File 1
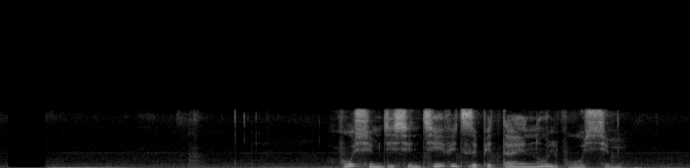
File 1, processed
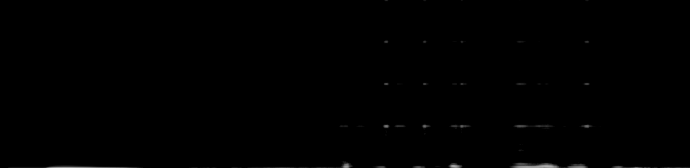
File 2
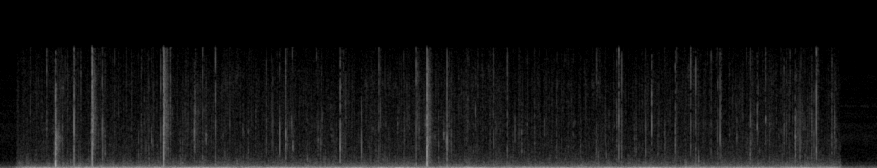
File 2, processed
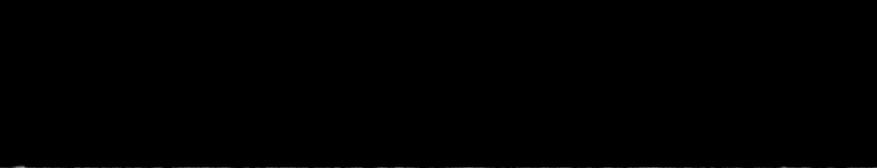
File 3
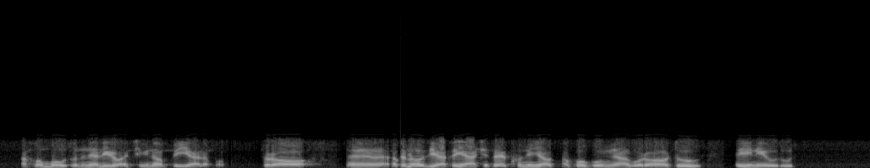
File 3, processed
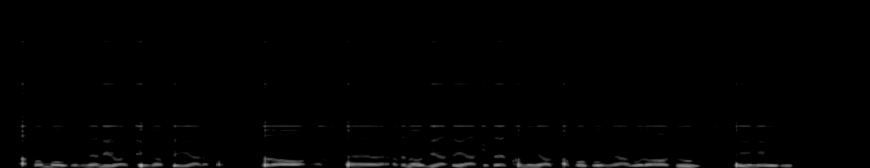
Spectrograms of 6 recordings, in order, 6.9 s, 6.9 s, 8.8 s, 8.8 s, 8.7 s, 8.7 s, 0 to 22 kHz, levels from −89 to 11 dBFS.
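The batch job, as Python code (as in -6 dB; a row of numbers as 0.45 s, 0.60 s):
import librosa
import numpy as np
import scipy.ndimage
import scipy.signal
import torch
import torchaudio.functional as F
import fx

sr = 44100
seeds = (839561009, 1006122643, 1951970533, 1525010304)

y = np.r_[np.sort(x[:len(x) // 8 * 8].reshape(-1, 8), axis=1).ravel(), x[len(x) // 8 * 8:]]
y = fx.gate_flip(y, sr, shuts_db=-28.0, range_db=-26)
y = fx.spectral_expand(y, sr, expansion=2.5)
y = y * 10.0 ** (7.5 / 20.0)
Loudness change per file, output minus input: 0.0 LU, -9.0 LU, -13.5 LU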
